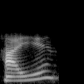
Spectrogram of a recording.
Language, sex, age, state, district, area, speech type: Hindi, female, 45-60, Uttar Pradesh, Ghazipur, rural, conversation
